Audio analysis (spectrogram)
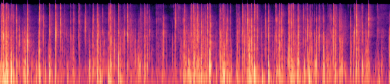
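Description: Long nails crinkle and tap a clear plastic packaging bag with a teal cardboard header, held in both hands close to the mic. A dense, steady run of sharp, dry crackles and quick taps follows, each snapping off almost instantly. The sound is bright and papery over a fuller low thump from the card.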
